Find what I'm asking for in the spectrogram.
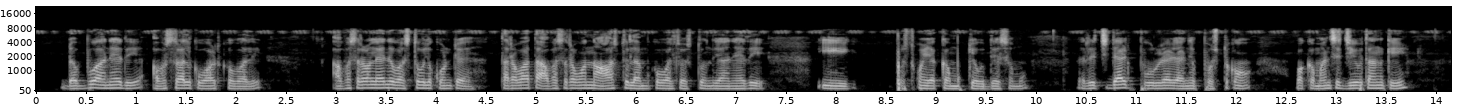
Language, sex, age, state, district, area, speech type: Telugu, male, 30-45, Andhra Pradesh, Vizianagaram, urban, spontaneous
